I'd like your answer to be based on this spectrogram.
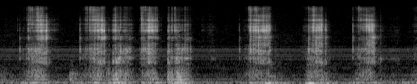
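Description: Fingertips and nails scratch and tap the face of a small red painted wooden block sign, solid or boxed, reading "It's beginning to look a lot like Christmas," as it lies on a fur rug. Short, bright, raspy scratching bursts repeat at an uneven pace, with faint dull taps underneath and quiet pauses between strokes.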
